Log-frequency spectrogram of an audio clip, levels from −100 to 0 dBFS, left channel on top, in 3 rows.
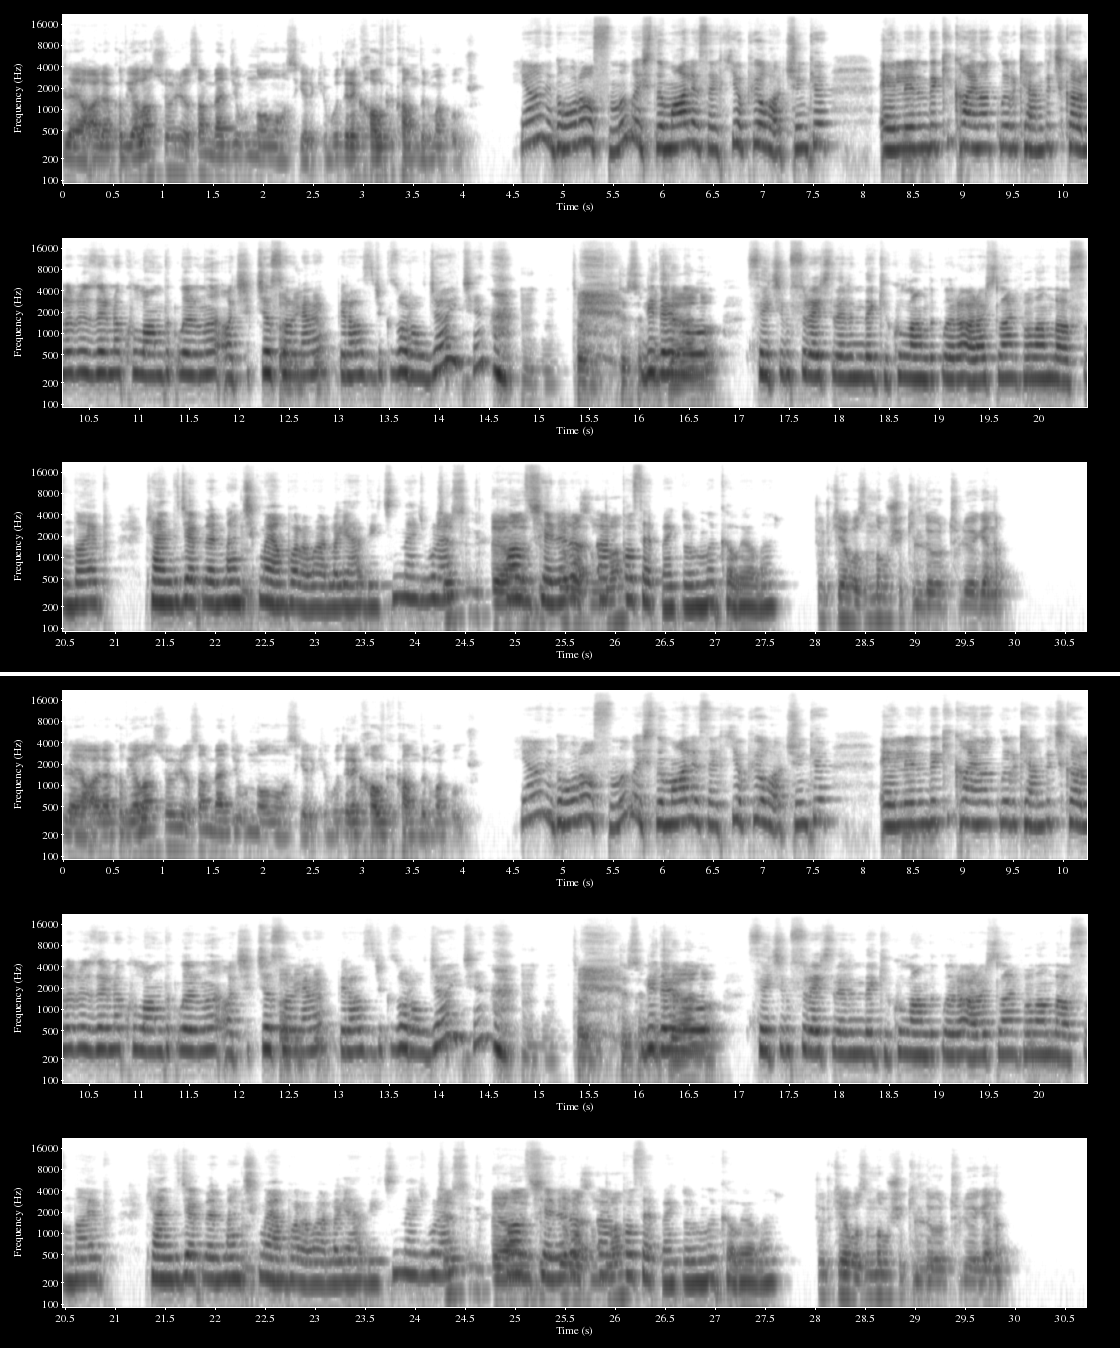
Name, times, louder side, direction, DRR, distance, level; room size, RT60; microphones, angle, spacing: voice 1, 0.0-4.0 8.4-8.7 12.4-12.8 14.8-14.9 15.3-16.7 19.9-20.2 22.3-22.6 24.2-25.1 25.4-26.1 28.0-29.8, left 1 dB, 80° left, 0.9 m, -37 dB
voice 2, 4.6-7.7 8.2-14.8 15.4-16.7 17.2-20.9 21.3-24.4 24.9-27.6, left 3 dB, 30° left, 0.3 m, -32 dB
5.2 x 2.2 x 2.5 m
head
